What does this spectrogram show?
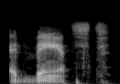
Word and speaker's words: advanced: So all unvoiced verbs that end with an unvoiced sound, we pronounce the ed as a t, not an extra syllable. Advanced.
